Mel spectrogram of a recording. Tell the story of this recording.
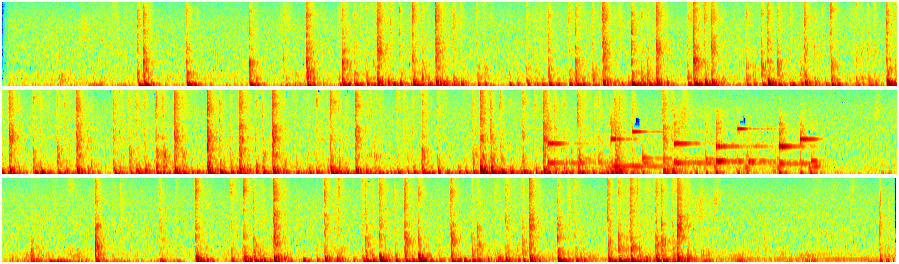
I was typing on the keyboard, and the keyboard typing is audible. Then the phone started ringing, so both sounds are briefly present in the scene. The keyboard stopped for a moment, the phone ringing stopped as well, and then the keyboard typing continued.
